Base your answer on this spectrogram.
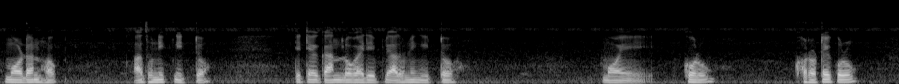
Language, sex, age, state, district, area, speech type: Assamese, male, 18-30, Assam, Goalpara, rural, spontaneous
